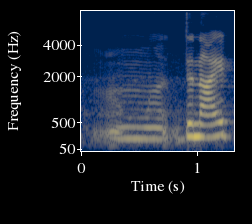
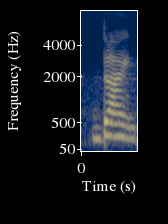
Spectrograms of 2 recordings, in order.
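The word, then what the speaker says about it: deigned: गया, हु had hardly डिनाइड टू the look at the stranger. डाइंड, sorry, the exact pronunciation of this word is डाइंड.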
